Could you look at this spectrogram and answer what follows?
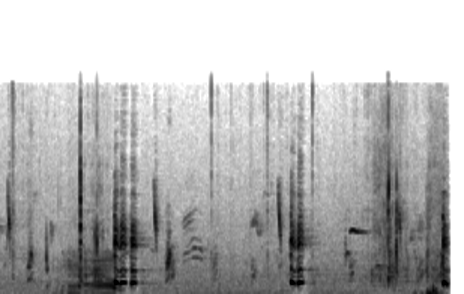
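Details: Male pheasant cackling from brush after chasing someone down and flying into cover. Harsh, loud calls repeat three times, roughly every one and a half seconds, among frequent chirps and whistles of other birds.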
